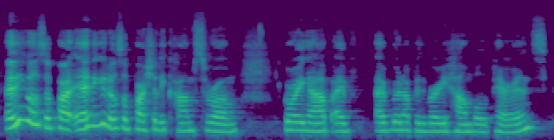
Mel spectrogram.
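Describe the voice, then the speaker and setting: Lady podcast co-host just chatting, open and kinda self-deprecating, everyday mid pitch. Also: brisk, a bit bright. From Kenya. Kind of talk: casual conversational chat.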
